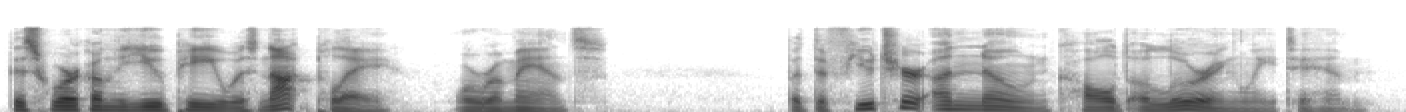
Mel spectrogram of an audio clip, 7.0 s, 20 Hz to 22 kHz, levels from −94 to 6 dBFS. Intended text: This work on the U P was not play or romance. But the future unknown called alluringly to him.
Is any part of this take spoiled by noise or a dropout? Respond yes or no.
no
